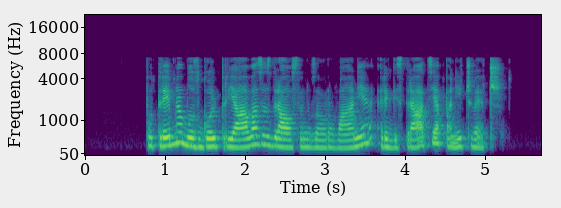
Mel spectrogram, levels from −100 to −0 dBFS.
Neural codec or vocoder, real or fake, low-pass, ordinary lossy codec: none; real; 7.2 kHz; none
